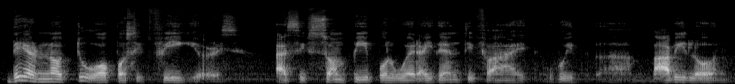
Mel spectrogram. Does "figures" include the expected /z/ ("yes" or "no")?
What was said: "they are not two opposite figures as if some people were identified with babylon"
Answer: no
